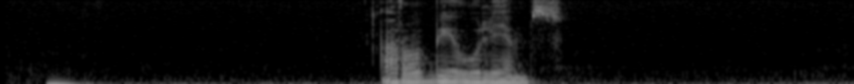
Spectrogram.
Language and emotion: Russian, neutral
